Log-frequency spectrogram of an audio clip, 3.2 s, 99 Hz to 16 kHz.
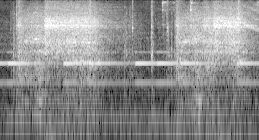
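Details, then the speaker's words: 2001 Mitsubishi Eclipse Spyder GT 3.0 V6, diagnosed with a failed fuel pump: the starter churns steadily with only a faint catch, probably from residual fuel in the rail, and it never fires. Crank, no start from the failed fuel pump. "trying to start probably a little bit of residual uh fuel in a rail having a connection problem with the battery not being hooked up right but as you can see it did not start"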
